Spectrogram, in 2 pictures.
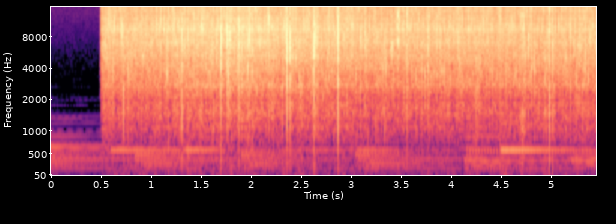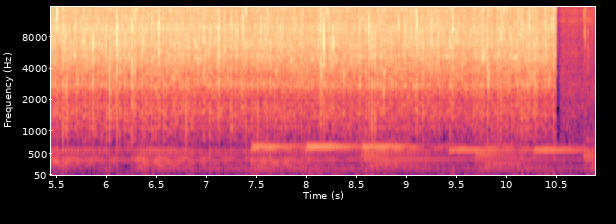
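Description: Chilli masala gravy with chopped chilli sizzles and fries steadily in a pan as it is stirred, starting abruptly and holding a loud, close crackle, with a faint tonal hum underneath and no talking.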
